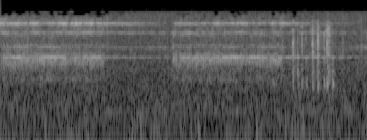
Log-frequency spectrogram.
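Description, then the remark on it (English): An old telephone bell rings in an attorney's office in two long bursts separated by a short pause, then a brief rattling trill, fairly faint against a steady background hiss with no voices. “Oh, he's busy on the other phone, but I'll give him the message.”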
